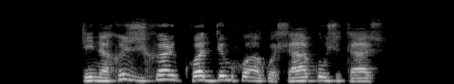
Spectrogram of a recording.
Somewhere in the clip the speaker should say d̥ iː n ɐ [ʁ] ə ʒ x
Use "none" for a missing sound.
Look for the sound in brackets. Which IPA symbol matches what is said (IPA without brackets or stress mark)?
χ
